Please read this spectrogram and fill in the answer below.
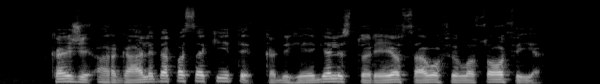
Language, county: Lithuanian, Klaipėda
